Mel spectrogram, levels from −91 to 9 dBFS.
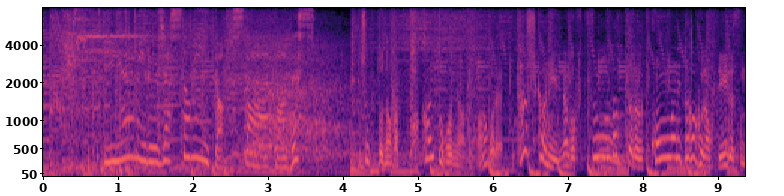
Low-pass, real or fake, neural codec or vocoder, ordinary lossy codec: none; real; none; none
